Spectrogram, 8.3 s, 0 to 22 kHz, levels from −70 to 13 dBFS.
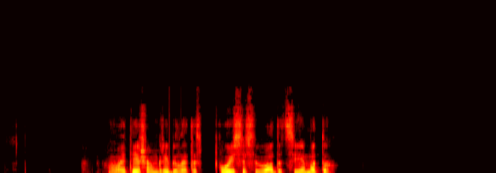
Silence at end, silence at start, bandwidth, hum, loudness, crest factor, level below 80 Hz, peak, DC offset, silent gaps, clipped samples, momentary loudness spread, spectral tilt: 2.75 s; 1.8 s; 11 kHz; none; -17 LUFS; 20 dB; -48 dBFS; 0 dBFS; under 0.1%; 3.41-3.58 s; under 0.1%; 10 LU; -5.5 dB/octave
